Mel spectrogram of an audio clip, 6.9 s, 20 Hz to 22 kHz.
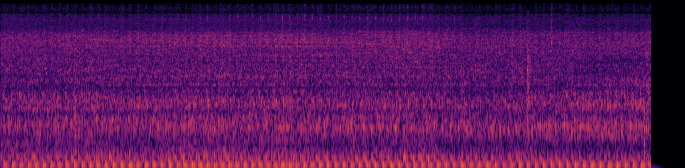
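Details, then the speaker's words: Skydrive 125 motorcycle that suddenly would not start, blamed on a valve, after a spark plug from another motorcycle was fitted: it started on one push and idles with an even, steady low putter, no misfire; the problem was only the spark plug. "one click one click umandar galing yan sa motor ko yung spark plug so spark plug lang problema sport flug lang ayos"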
